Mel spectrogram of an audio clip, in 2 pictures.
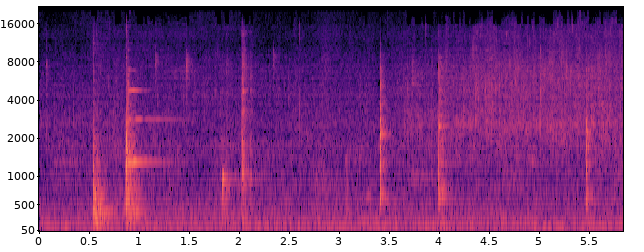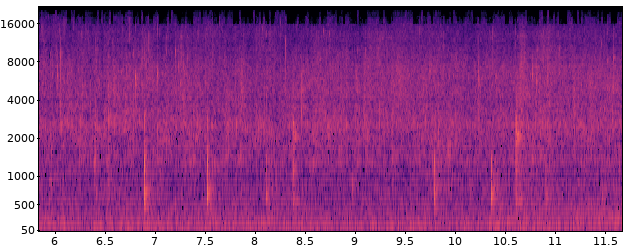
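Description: Ginger and garlic sauté in hot coconut oil for an egg curry, a steady close sizzle broken by sharp clinks and taps of a spoon against the pan, with no voices.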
